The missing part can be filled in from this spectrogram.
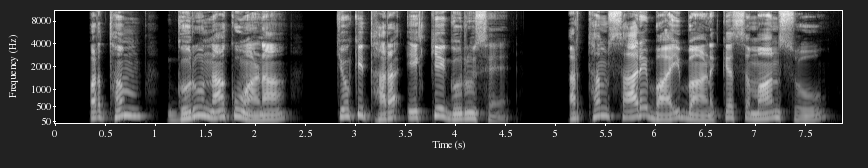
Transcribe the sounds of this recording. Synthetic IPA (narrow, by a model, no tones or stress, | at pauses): pɐɾt̪ʰɐm | ɡʊɾunakuaːɽ̃a | kjũːk̬it̪ʰaːɾaʔeːkːeɡʊɾusɛ̰ | ɐɾt̪ʰɐmsaːɾebʱaːibʱaːɽ̃kɛsɐmaːnso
